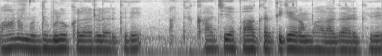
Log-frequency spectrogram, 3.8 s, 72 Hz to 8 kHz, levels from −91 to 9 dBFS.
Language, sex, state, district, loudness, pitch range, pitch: Tamil, male, Tamil Nadu, Namakkal, -16 LUFS, 125-135 Hz, 130 Hz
